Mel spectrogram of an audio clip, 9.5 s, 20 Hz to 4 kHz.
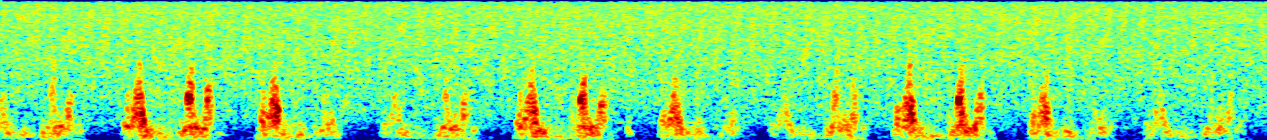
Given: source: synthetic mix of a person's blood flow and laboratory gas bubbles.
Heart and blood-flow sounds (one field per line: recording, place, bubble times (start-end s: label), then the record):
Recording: Doppler ultrasound of blood flow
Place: precordium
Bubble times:
4.69-4.75 s: bubbles
From the record:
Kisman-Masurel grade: 121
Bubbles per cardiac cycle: 1 to 2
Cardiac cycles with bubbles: 10 to 50%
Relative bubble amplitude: barely perceptible (0.100 to 0.250)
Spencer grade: 2 (many but less than half of the cardiac periods contain bubble signals, singularly or in groups)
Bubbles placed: only in the low amplitude regions of the cardiac cycle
